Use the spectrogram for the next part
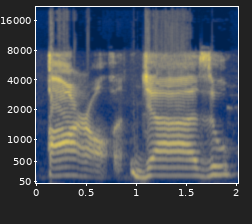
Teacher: دونوں کو کلیئر کر کے پڑھیں گے، حمزہ سختی کے ساتھ، عین نارمل طریقے سے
